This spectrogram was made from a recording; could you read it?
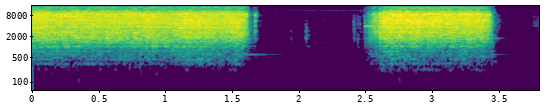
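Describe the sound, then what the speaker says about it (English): A cordless power ratchet whirs in two sustained bursts, loud and close, separated by a short quiet pause, loosening a bolt on a Lexus LS460 upper control arm. "get you a cordless ratchet"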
